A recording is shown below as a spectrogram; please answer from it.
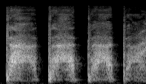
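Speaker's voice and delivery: sharp percussive bah sounds; voiceless thumps in a quick series; imitated banging. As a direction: mimic fists hitting the bathtub walls. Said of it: "hitting the walls on his fucking bathtub".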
